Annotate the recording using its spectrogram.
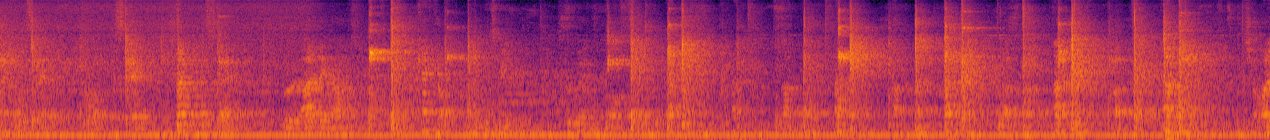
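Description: Footwork of swing-dance steps: shoes tapping and scuffing on a hard tiled floor in quick, uneven clicks, over a steady low hum.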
